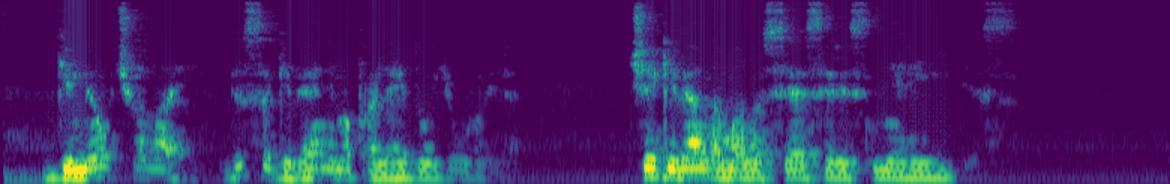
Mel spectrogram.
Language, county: Lithuanian, Panevėžys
